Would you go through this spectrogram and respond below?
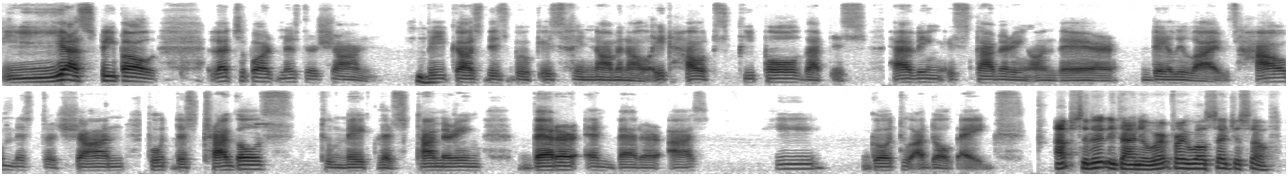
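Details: Adult male speaker; typical speech.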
